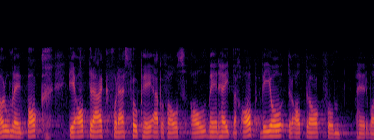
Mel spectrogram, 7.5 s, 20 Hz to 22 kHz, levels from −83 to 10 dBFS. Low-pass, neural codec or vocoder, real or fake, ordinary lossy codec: 5.4 kHz; none; real; none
